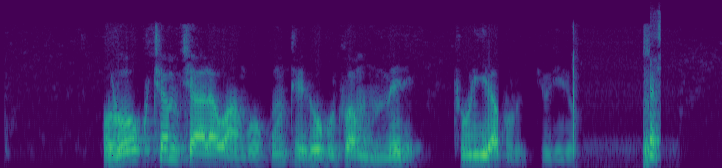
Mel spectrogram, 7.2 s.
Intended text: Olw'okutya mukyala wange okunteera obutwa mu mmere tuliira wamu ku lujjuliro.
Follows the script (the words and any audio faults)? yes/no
no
